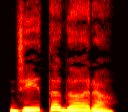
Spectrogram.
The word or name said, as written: ಜೀತಕಾರ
